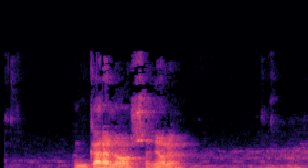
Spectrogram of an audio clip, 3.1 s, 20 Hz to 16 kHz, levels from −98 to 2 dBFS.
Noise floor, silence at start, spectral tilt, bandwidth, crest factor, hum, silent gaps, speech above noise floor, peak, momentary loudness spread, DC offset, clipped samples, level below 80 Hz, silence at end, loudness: -59 dBFS; 0.75 s; -6.5 dB/octave; 11.5 kHz; 22 dB; none; none; 41 dB; 0 dBFS; 19 LU; under 0.1%; under 0.1%; -52 dBFS; 0.1 s; -20 LUFS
